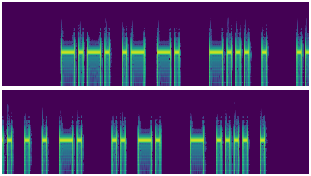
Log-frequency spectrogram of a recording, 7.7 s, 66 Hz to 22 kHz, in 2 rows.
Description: Morse code, heard as a keyed tone, about 22 wpm, 700 Hz. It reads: CAN BE SEEN IN THE
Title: Sets of 5 Words Encore2 22wpm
